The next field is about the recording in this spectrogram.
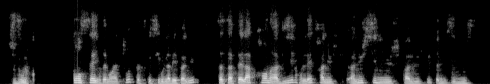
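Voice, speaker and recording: Very deep and low, a woman's dark, mellow voice runs at a very fast pace with ordinary pitch variation. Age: 60s. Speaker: podcast group participant. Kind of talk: casual group discussion.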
